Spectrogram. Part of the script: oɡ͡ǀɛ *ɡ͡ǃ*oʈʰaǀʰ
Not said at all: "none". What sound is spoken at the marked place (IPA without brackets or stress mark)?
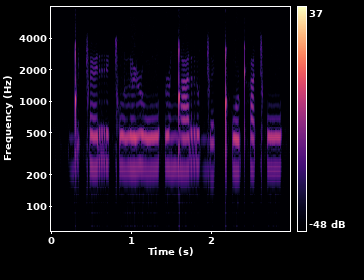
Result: ǃʰ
